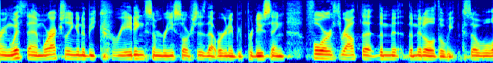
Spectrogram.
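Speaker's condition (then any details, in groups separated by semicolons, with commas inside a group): No condition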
